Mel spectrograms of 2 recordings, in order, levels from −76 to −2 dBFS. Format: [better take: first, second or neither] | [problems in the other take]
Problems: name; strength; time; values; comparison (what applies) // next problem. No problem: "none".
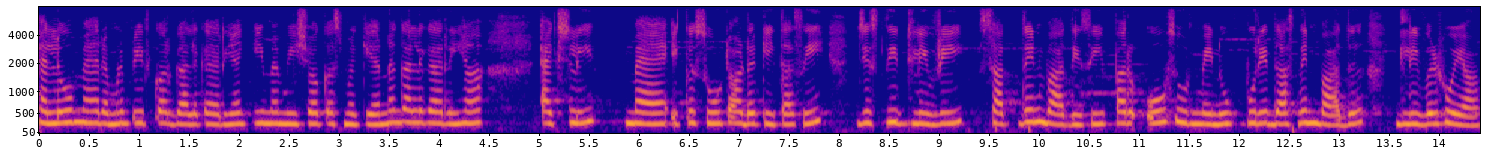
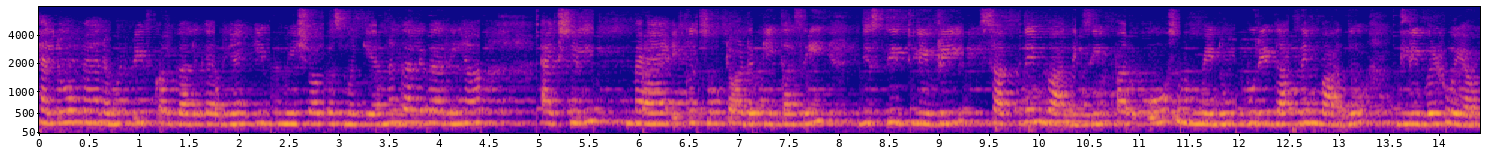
first | noise reduction (neural separator model SepFormer DNS4)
